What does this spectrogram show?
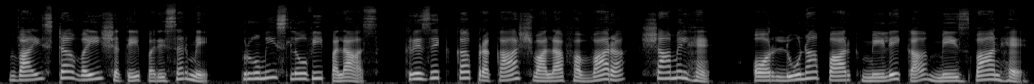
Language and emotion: Hindi, neutral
